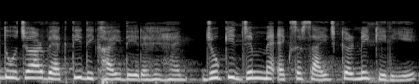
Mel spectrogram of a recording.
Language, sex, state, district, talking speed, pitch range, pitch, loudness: Hindi, female, Bihar, West Champaran, 215 wpm, 225-290 Hz, 255 Hz, -14 LUFS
